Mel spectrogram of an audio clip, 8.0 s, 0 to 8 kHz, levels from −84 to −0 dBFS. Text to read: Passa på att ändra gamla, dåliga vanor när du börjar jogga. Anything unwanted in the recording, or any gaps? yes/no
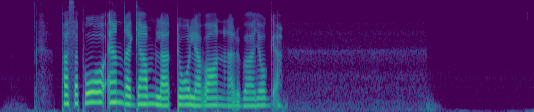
no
